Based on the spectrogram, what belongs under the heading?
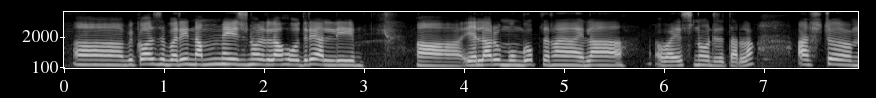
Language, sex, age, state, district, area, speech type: Kannada, female, 18-30, Karnataka, Dharwad, rural, spontaneous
